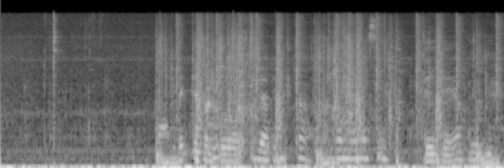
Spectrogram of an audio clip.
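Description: A kitchen knife clicking quickly and unevenly on a wooden cutting board, mostly from about two seconds in, under talking.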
